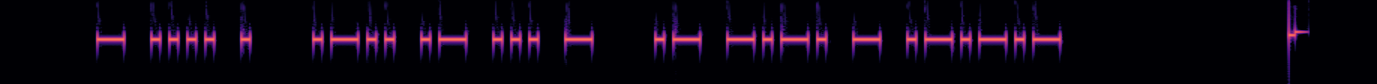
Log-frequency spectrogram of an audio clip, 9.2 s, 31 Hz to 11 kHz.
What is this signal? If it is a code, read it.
Morse code, heard as a keyed tone, about 21 wpm, 700 Hz. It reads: THE LAST ACT.
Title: Sentences from Top 1000 Words - Review Part 1 - 20wpm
